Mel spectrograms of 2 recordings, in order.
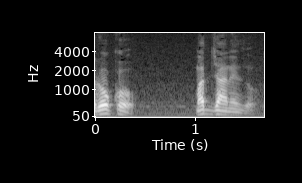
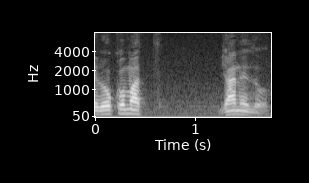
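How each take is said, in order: First: "روکو", clear break, then "مت جانے دو" together; pause after روکو. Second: "روکو مت" together, break, then "جانے دو"; pause after مت. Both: Shown as a demonstration. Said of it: "کوئی اس کا یہ ترجمہ بنا لے".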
